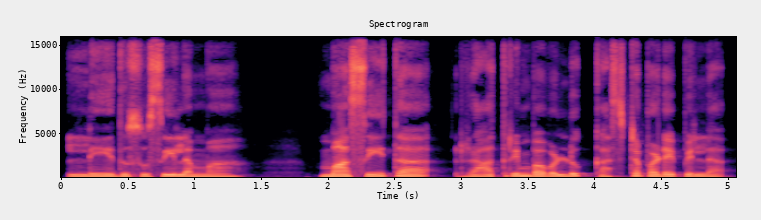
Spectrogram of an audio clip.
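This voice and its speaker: A woman's voice: on the low side, no echo, studio quality, voice pushed down. Woman voicing a pleading village mother. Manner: pleading, slow, hurt.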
